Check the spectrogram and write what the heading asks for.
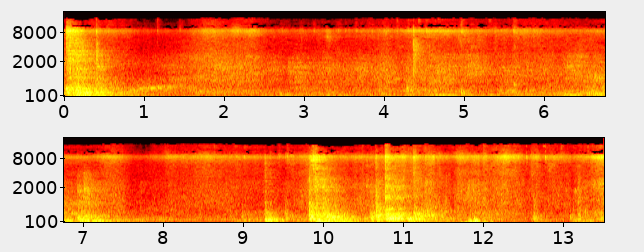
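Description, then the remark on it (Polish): Wooden double doors of an elevator in a stairwell are worked open: a series of dull knocks, clunks and scraping rattles spread over several seconds, with no one talking, above a steady background hum. “Drewniane podwójne drzwi.”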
